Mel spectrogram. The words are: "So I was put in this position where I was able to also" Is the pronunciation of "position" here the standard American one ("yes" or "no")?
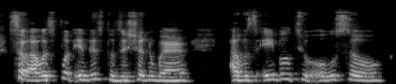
yes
